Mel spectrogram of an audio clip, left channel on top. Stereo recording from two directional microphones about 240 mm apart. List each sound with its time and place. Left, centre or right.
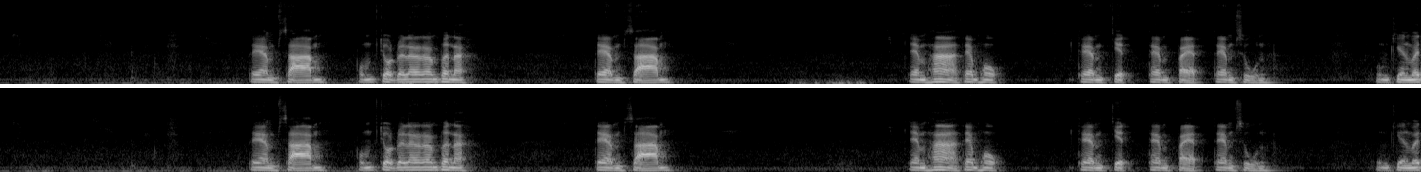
2.5 s speech: centre
5.9 s speech: centre
9.0 s speech: centre
13.9 s speech: left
